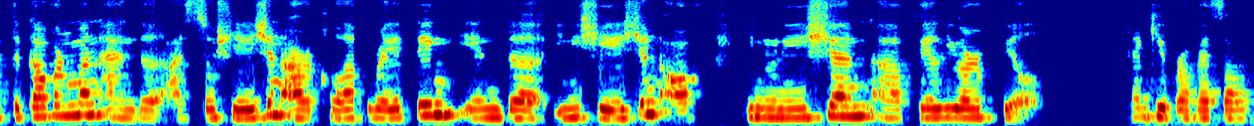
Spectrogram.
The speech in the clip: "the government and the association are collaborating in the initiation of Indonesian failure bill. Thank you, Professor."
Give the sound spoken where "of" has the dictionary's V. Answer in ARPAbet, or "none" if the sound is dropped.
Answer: F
